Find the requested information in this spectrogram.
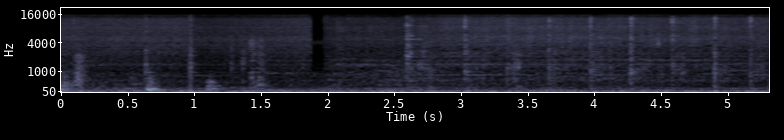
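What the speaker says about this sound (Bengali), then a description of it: "এভাবে এক দু মিনিট ভালো করে নাড়িয়ে নিতে হবে" A salted mixture is stirred in a pan while making fried puli pitha: a faint, steady low sizzle with scattered soft spatula scrapes and taps throughout.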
